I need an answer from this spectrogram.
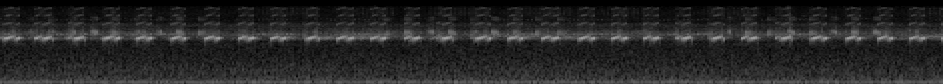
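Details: Autumn grass insects at night in Changnyeong, South Gyeongsang Province, Korea, chirping in a regular high-pitched beat of roughly three pulses per second, with a softer, quicker chirping chorus above and a faint constant low drone.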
